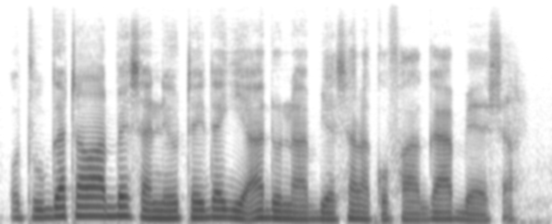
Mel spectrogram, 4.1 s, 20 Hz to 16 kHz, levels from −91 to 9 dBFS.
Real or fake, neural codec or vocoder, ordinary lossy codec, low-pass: fake; autoencoder, 48 kHz, 32 numbers a frame, DAC-VAE, trained on Japanese speech; Opus, 64 kbps; 14.4 kHz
